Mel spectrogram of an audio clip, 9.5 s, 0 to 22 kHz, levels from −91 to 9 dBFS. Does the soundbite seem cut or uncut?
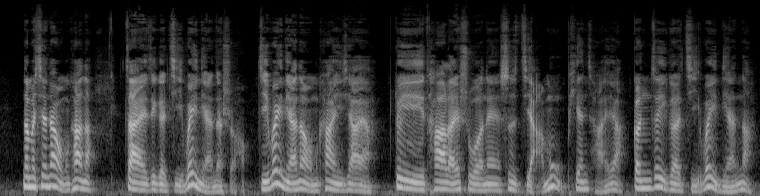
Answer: cut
